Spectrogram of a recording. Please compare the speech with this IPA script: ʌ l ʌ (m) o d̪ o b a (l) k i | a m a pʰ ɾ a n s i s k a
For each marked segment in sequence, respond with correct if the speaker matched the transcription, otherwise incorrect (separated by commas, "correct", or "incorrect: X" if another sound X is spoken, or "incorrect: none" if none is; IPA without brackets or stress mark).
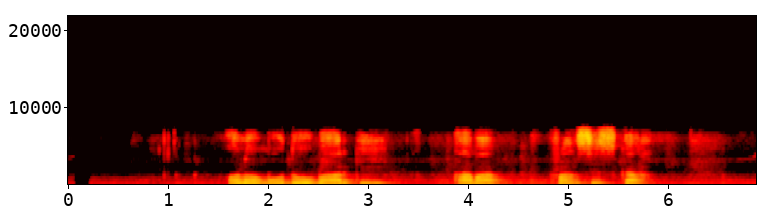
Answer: correct, incorrect: ɾ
